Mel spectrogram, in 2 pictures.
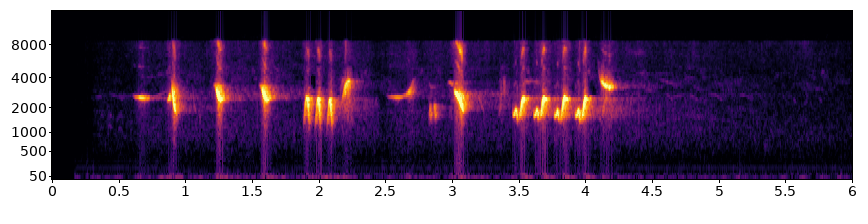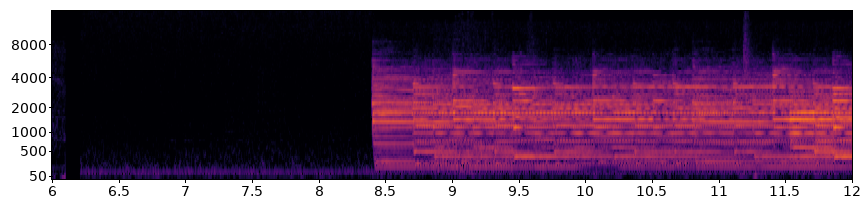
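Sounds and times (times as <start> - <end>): bird chirping: 0.3 - 6.1.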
